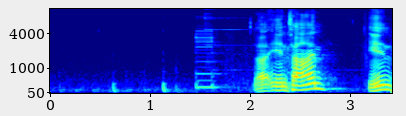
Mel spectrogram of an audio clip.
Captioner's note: bell dinging; buzzer beeping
